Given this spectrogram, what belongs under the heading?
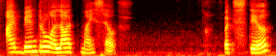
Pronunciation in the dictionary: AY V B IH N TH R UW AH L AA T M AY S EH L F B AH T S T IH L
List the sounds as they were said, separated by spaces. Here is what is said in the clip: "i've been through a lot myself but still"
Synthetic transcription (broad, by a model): AY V B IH N T R UW AH L AA T M AY S EH L F B AH T S T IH L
